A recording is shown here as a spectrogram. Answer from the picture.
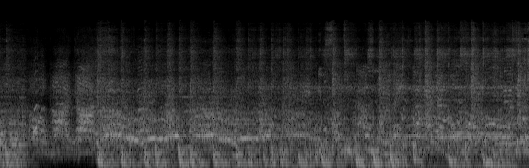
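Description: Dance music played loud over a DJ sound system with a crowd of young people shouting and cheering over it. The bass drops out for about the first two seconds, then the beat comes back in.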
